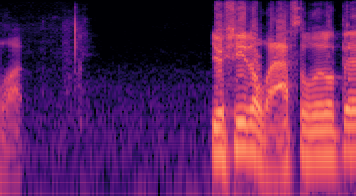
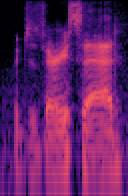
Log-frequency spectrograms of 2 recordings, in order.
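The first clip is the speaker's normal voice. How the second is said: ordinary talk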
